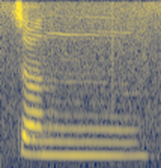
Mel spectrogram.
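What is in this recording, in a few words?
"zeon6", Cantonese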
